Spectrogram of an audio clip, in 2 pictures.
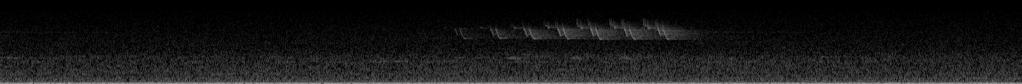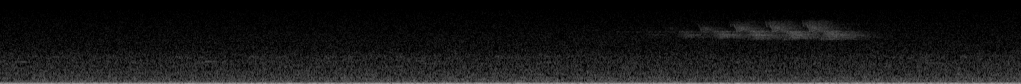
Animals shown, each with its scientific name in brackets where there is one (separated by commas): American Crow (Corvus brachyrhynchos), Ovenbird (Seiurus aurocapilla)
